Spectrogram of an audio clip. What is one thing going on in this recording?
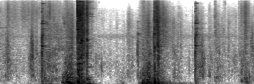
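Heavy weapon blows land with loud thuds.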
